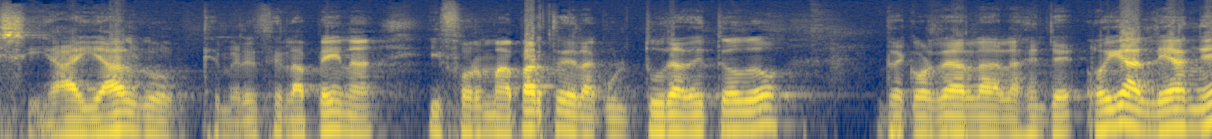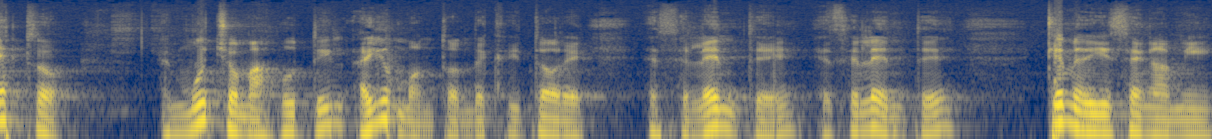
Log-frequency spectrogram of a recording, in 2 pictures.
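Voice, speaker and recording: In an ordinary speaking voice, a man speaks at a moderate pace with fairly low pitch and ordinary pitch variation. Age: 60s. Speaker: bookshop event host, interviewer. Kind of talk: public conversation with author.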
